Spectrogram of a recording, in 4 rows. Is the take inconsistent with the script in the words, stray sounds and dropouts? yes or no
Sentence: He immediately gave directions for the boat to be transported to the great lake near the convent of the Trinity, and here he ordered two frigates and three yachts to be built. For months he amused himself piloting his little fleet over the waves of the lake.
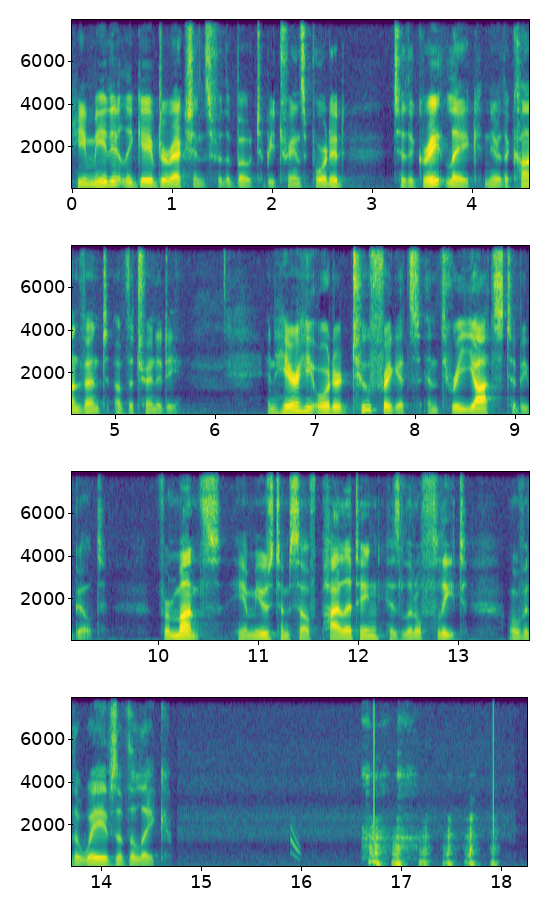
yes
